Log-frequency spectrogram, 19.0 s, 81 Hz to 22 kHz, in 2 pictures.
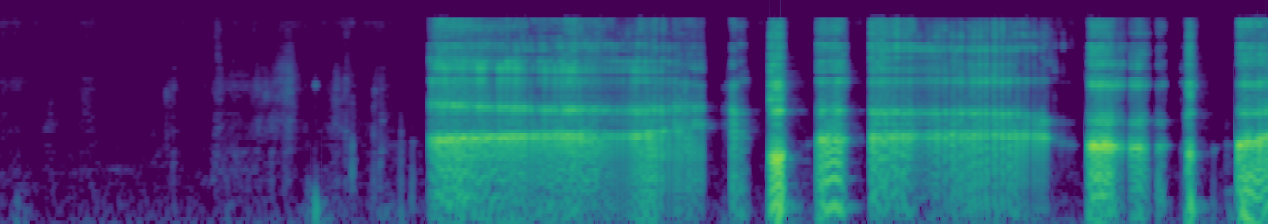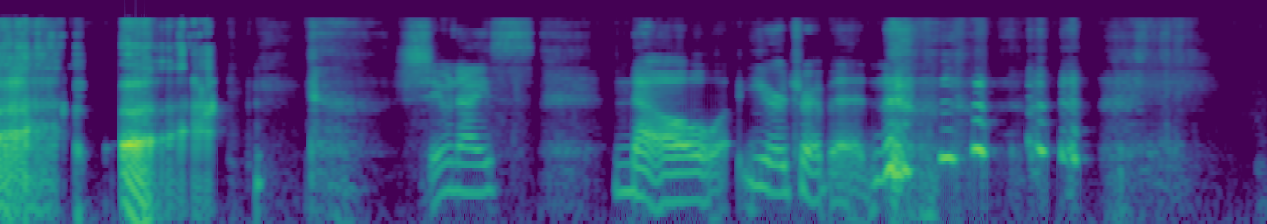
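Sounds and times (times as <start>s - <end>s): woman belching: 3.2s - 11.2s.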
